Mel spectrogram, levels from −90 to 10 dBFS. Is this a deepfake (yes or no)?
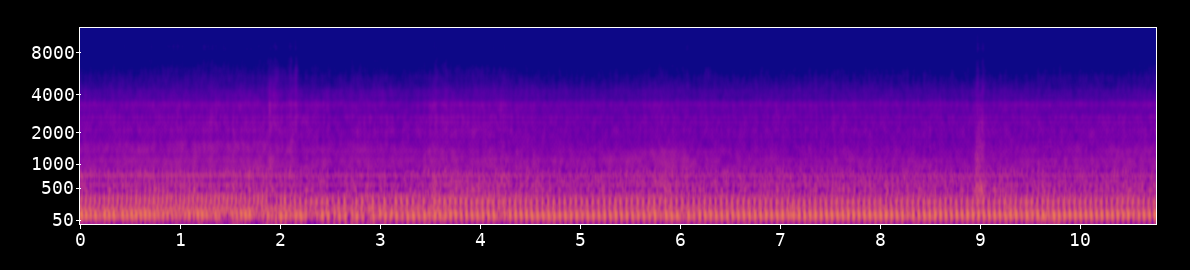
yes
